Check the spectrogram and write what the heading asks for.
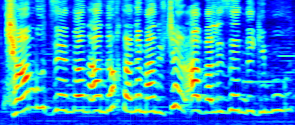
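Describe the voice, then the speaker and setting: A woman's voice: mid-range voice, darkish tone, faint music behind, lightly acted. An actress playing a middle-aged widow and mother of two who pleads and accuses. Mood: furious. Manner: pleading, then bitter and accusing. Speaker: widow confronting her husband's associates. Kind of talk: TV drama acting.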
